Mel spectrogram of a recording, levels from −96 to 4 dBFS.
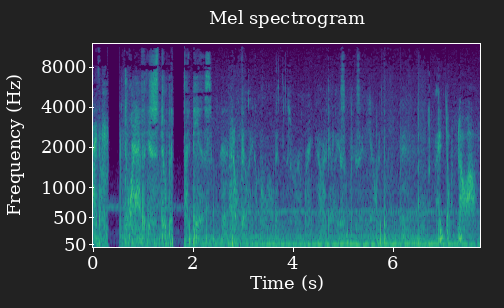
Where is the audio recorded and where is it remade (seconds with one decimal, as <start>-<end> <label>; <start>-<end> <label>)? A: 0.0-1.0 recorded; 1.0-1.9 remade; 1.9-4.9 recorded; 4.9-7.1 remade; 7.1-7.7 recorded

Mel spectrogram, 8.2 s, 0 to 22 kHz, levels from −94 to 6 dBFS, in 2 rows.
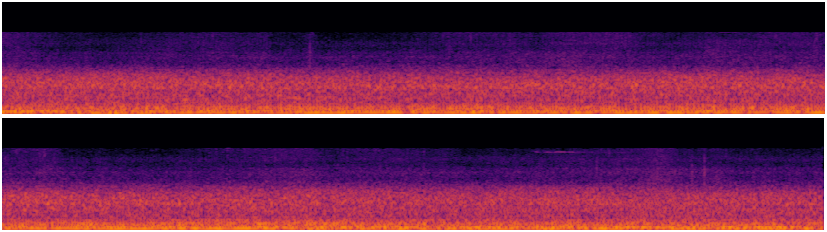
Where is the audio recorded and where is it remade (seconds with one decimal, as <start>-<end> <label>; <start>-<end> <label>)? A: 0.0-0.8 recorded; 0.8-5.6 remade; 5.6-8.2 recorded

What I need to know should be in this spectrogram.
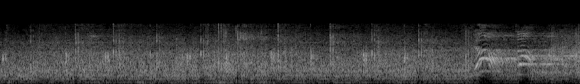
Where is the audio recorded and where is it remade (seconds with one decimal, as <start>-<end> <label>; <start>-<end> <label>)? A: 0.0-5.8 recorded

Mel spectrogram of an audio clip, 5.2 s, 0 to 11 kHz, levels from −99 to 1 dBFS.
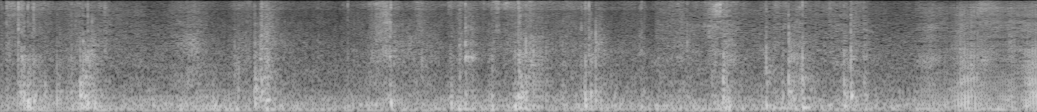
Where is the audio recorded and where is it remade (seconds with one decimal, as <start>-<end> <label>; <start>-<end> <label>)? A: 0.0-4.6 recorded; 4.6-5.2 remade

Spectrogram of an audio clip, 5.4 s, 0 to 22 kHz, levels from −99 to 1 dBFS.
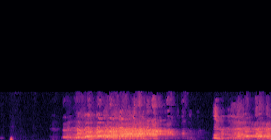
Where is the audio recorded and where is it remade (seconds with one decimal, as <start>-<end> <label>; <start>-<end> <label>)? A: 0.0-4.2 recorded; 4.2-5.4 remade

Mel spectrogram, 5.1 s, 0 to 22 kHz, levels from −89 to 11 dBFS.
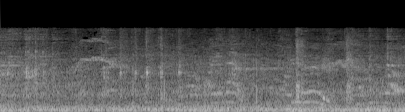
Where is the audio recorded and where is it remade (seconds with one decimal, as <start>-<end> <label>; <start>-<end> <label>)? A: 0.0-1.5 recorded; 1.5-5.1 remade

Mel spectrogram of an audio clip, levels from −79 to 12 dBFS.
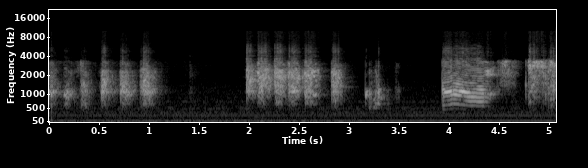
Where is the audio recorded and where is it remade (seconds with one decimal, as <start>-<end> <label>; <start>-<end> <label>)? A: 0.0-3.1 remade; 3.1-5.1 recorded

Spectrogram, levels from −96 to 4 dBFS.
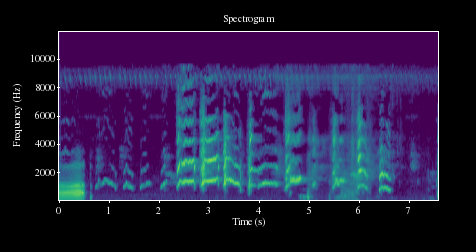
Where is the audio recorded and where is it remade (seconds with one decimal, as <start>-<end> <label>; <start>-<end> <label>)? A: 0.0-4.3 recorded; 4.3-6.4 remade; 6.4-7.6 recorded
